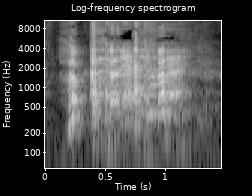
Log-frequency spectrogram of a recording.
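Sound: coughing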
